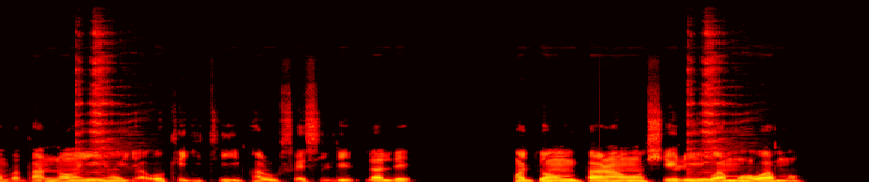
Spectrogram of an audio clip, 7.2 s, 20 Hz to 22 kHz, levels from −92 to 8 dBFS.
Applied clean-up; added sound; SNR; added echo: none; Screech; 20 dB; none.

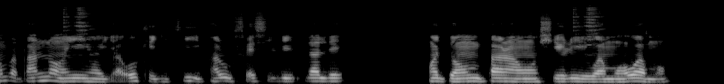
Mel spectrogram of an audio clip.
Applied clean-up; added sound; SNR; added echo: neural mask model Resemble Enhance denoiser.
